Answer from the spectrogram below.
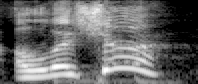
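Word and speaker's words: Alisha: Alicia.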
